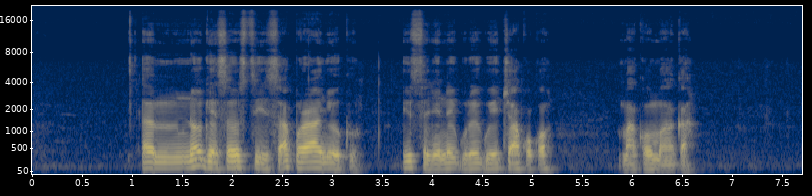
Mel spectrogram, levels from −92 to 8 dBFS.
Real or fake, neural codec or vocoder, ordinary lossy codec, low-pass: fake; vocoder, 44.1 kHz, 128 mel bands every 256 samples, BigVGAN v2; none; 19.8 kHz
